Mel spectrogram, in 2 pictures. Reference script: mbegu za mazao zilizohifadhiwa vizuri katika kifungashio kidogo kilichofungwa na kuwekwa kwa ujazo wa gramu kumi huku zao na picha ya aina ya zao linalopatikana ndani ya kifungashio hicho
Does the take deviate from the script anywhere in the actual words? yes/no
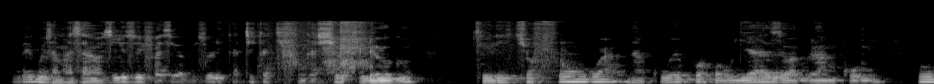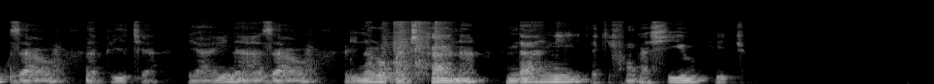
no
